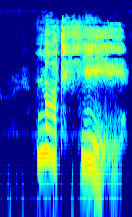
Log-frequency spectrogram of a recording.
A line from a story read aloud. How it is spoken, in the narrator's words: grinned the Stygian savagely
